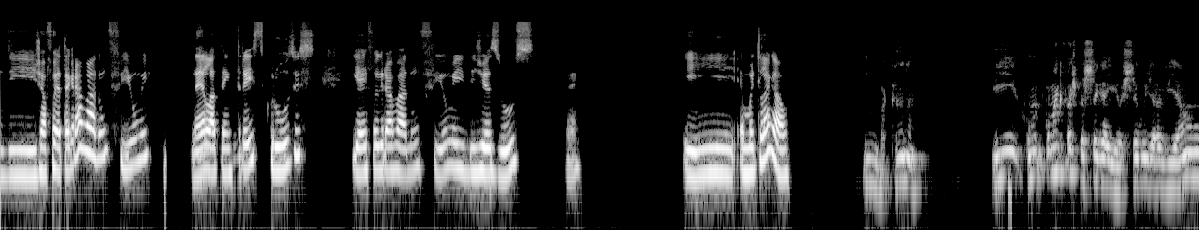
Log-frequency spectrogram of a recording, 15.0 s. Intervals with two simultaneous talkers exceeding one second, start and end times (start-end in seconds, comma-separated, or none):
none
